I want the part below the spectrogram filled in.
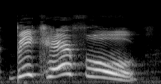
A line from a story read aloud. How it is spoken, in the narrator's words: Arrow yelled, but in a soft and nice and not alarming voice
